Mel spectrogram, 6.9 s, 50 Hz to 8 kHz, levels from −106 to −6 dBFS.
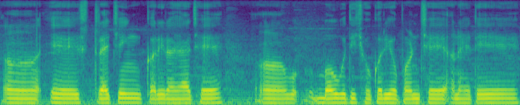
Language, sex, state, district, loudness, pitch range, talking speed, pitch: Gujarati, male, Gujarat, Gandhinagar, -15 LUFS, 115-120 Hz, 120 wpm, 120 Hz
